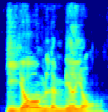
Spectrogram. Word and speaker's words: Guillaume le Million: Guillaume le Million. Drama says, if it doesn't rhyme, you're not pronouncing it right.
